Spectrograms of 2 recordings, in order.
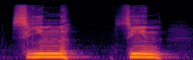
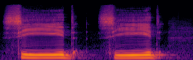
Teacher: The I is nasalized.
